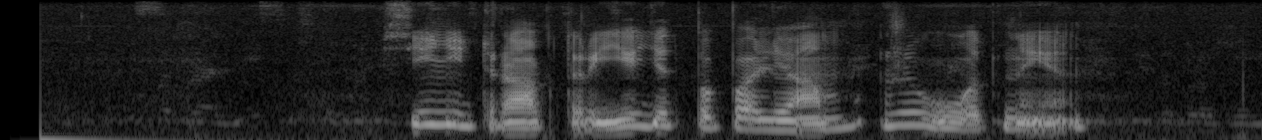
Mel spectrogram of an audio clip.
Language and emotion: Russian, sad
